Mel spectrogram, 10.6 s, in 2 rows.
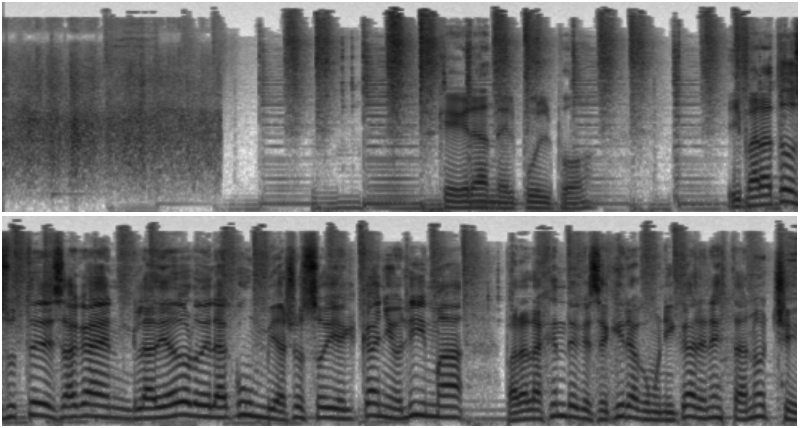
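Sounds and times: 
applause: 0.0 - 1.5
speech: 2.1 - 4.0, 4.8 - 10.5.

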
